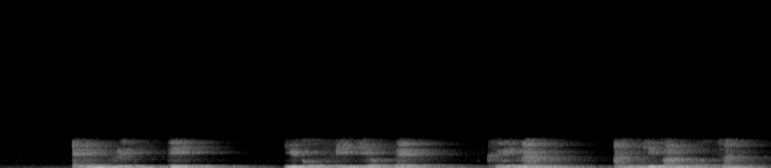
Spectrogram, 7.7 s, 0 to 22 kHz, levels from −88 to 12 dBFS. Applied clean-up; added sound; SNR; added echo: none; none; none; reverberation time 1.1 s.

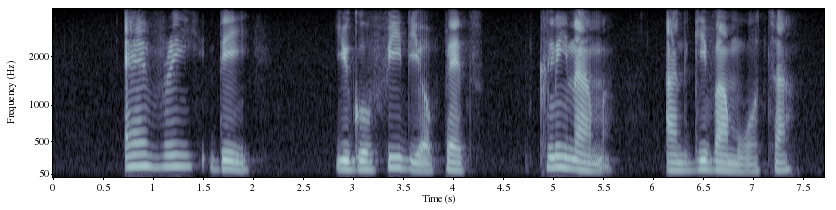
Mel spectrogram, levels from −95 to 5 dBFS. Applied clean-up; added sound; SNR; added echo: none; none; none; none.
